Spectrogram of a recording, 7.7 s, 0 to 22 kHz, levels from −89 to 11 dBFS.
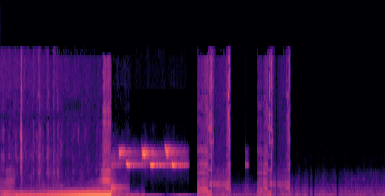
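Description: From 4.90 s to the end, a second path likely captured the same audio again and mixed it back in, so a full-band copy about 5 dB quieter trails the original by roughly a second, with no decay or room colour, and cuts in abruptly as a doubled track. Between 5.23 and 6.29 s, packets went missing again and again, six holes with the longest about 44 ms, and the receiver patched each by extending the last sound, giving choppy, robotic repeated packet loss across about 15% of that stretch. At 6.71 to 6.77 s, a further short concealed packet loss drops about 40 ms, which was filled by continuing the preceding sound and blending back, heard as a brief smear or wobble.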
